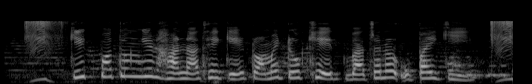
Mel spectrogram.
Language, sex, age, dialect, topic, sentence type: Bengali, female, 60-100, Rajbangshi, agriculture, question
